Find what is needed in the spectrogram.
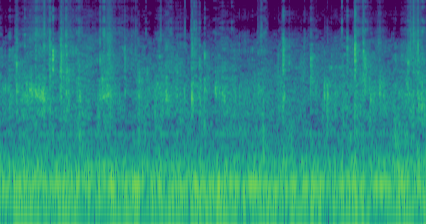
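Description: People eating fries: irregular small clicks and crunches of chewing and handling food, over a steady low hum.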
